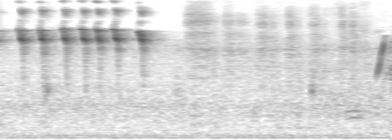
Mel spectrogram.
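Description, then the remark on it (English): Birds chirp in a backyard: one in a quick series of six bright, repeated notes, then softer calls follow over a steady low outdoor rumble, not loud. “I'm out in my backyard, can you hear the birds? They're all talking to you.”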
